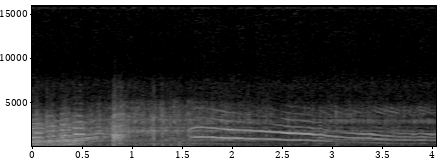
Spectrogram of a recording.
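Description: Cartoon soundtrack music with sliding-pitch effects: a rising glide, a sharp knock about a second in, then a long, slow downward pitch slide that runs to the end.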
